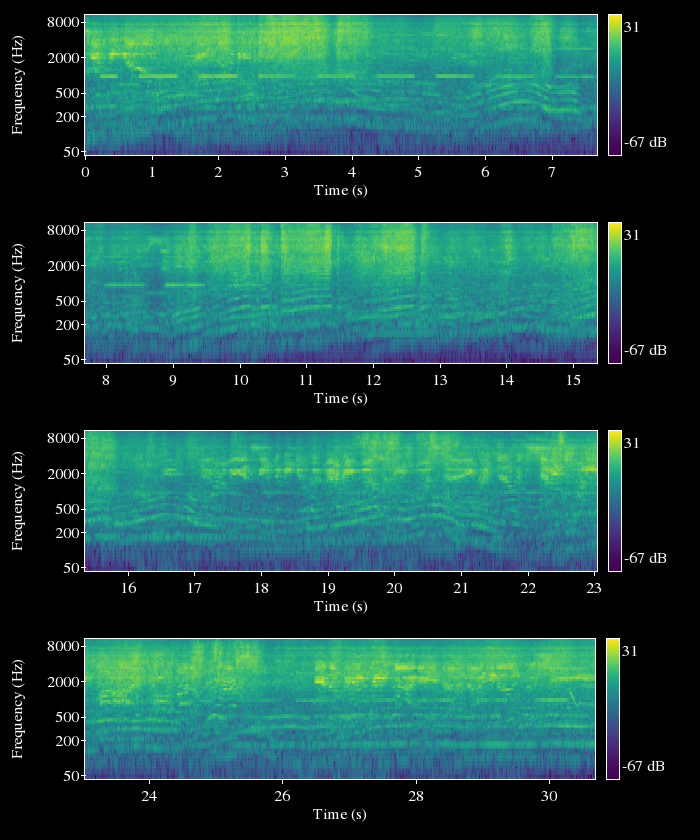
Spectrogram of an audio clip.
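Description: Several old street-car engines revving hard and dropping back again and again as a field of battered cars races and shoves across a muddy dirt track. A steady high tone sounds through the first nine seconds or so.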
